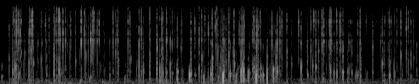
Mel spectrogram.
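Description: Long acrylic nail tips scratch across the top of the domed, hollow steel-mesh grille of a large USB microphone. The result is a dense, rapid stream of bright, crackly scratches and clicks, each one very short, with faint metallic pings from the mesh.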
